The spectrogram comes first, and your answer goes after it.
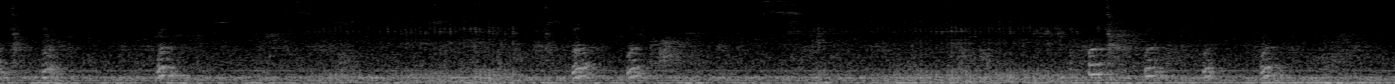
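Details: Sleeping dog named Chachi gives repeated short, muffled yips and woofs, scattered across several seconds, some in quick pairs, against a constant low background drone.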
